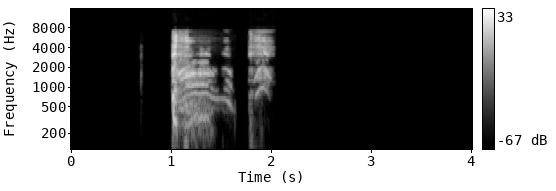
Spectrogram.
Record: {"cough_length": "4.0 s", "cough_amplitude": 27932, "cough_signal_mean_std_ratio": 0.28, "survey_phase": "alpha (2021-03-01 to 2021-08-12)", "age": "18-44", "gender": "Female", "wearing_mask": "No", "symptom_cough_any": true, "symptom_new_continuous_cough": true, "symptom_shortness_of_breath": true, "symptom_fatigue": true, "symptom_fever_high_temperature": true, "symptom_headache": true, "symptom_change_to_sense_of_smell_or_taste": true, "symptom_loss_of_taste": true, "symptom_onset": "4 days", "smoker_status": "Ex-smoker", "respiratory_condition_asthma": true, "respiratory_condition_other": false, "recruitment_source": "Test and Trace", "submission_delay": "2 days", "covid_test_result": "Positive", "covid_test_method": "RT-qPCR"}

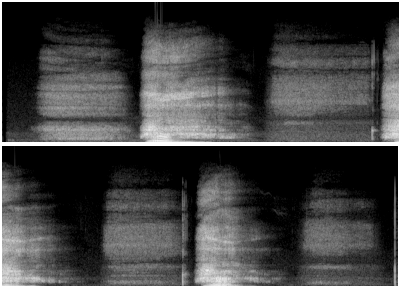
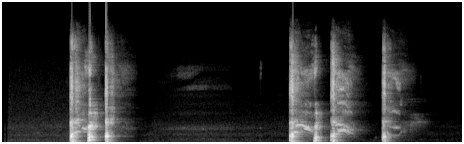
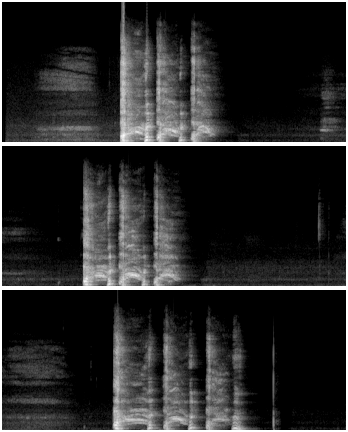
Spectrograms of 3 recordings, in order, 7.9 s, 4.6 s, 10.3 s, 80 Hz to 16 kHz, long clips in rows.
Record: {"exhalation_length": "7.9 s", "exhalation_amplitude": 28567, "exhalation_signal_mean_std_ratio": 0.38, "cough_length": "4.6 s", "cough_amplitude": 32767, "cough_signal_mean_std_ratio": 0.27, "three_cough_length": "10.3 s", "three_cough_amplitude": 32768, "three_cough_signal_mean_std_ratio": 0.28, "survey_phase": "beta (2021-08-13 to 2022-03-07)", "age": "45-64", "gender": "Female", "wearing_mask": "No", "symptom_sore_throat": true, "symptom_headache": true, "symptom_onset": "3 days", "smoker_status": "Never smoked", "respiratory_condition_asthma": false, "respiratory_condition_other": false, "recruitment_source": "Test and Trace", "submission_delay": "2 days", "covid_test_result": "Positive", "covid_test_method": "LAMP"}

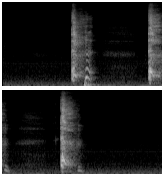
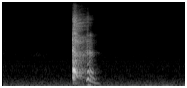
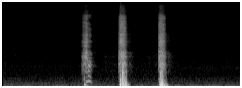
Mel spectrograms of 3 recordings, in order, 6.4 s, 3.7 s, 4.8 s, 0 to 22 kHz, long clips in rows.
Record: {"three_cough_length": "6.4 s", "three_cough_amplitude": 14681, "three_cough_signal_mean_std_ratio": 0.25, "cough_length": "3.7 s", "cough_amplitude": 23738, "cough_signal_mean_std_ratio": 0.18, "exhalation_length": "4.8 s", "exhalation_amplitude": 32767, "exhalation_signal_mean_std_ratio": 0.21, "survey_phase": "beta (2021-08-13 to 2022-03-07)", "age": "45-64", "gender": "Female", "wearing_mask": "No", "symptom_none": true, "smoker_status": "Ex-smoker", "respiratory_condition_asthma": false, "respiratory_condition_other": false, "recruitment_source": "REACT", "submission_delay": "1 day", "covid_test_result": "Negative", "covid_test_method": "RT-qPCR", "influenza_a_test_result": "Negative", "influenza_b_test_result": "Negative"}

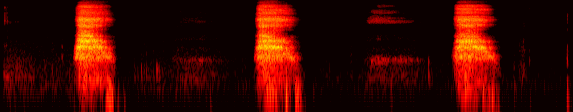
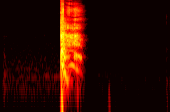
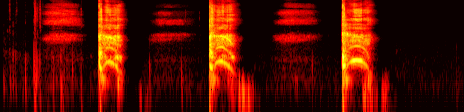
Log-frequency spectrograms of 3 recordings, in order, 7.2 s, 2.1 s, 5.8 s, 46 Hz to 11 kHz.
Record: {"exhalation_length": "7.2 s", "exhalation_amplitude": 15326, "exhalation_signal_mean_std_ratio": 0.34, "cough_length": "2.1 s", "cough_amplitude": 32768, "cough_signal_mean_std_ratio": 0.22, "three_cough_length": "5.8 s", "three_cough_amplitude": 32768, "three_cough_signal_mean_std_ratio": 0.32, "survey_phase": "beta (2021-08-13 to 2022-03-07)", "age": "45-64", "gender": "Female", "wearing_mask": "No", "symptom_none": true, "smoker_status": "Never smoked", "respiratory_condition_asthma": false, "respiratory_condition_other": false, "recruitment_source": "Test and Trace", "submission_delay": "1 day", "covid_test_result": "Negative", "covid_test_method": "RT-qPCR"}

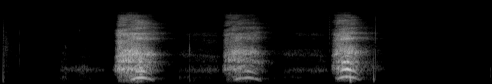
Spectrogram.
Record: {"exhalation_length": "4.9 s", "exhalation_amplitude": 21160, "exhalation_signal_mean_std_ratio": 0.35, "survey_phase": "beta (2021-08-13 to 2022-03-07)", "age": "45-64", "gender": "Female", "wearing_mask": "No", "symptom_cough_any": true, "symptom_runny_or_blocked_nose": true, "symptom_fatigue": true, "symptom_headache": true, "symptom_onset": "3 days", "smoker_status": "Ex-smoker", "respiratory_condition_asthma": false, "respiratory_condition_other": false, "recruitment_source": "REACT", "submission_delay": "1 day", "covid_test_result": "Negative", "covid_test_method": "RT-qPCR"}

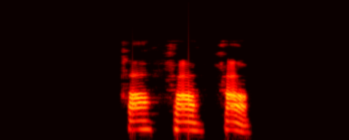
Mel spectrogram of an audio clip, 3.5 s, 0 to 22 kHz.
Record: {"exhalation_length": "3.5 s", "exhalation_amplitude": 30498, "exhalation_signal_mean_std_ratio": 0.35, "survey_phase": "beta (2021-08-13 to 2022-03-07)", "age": "45-64", "gender": "Female", "wearing_mask": "No", "symptom_runny_or_blocked_nose": true, "symptom_shortness_of_breath": true, "symptom_fatigue": true, "symptom_headache": true, "symptom_change_to_sense_of_smell_or_taste": true, "smoker_status": "Never smoked", "respiratory_condition_asthma": false, "respiratory_condition_other": false, "recruitment_source": "Test and Trace", "submission_delay": "3 days", "covid_test_result": "Positive", "covid_test_method": "RT-qPCR", "covid_ct_value": 15.5, "covid_ct_gene": "ORF1ab gene", "covid_ct_mean": 15.9, "covid_viral_load": "6300000 copies/ml", "covid_viral_load_category": "High viral load (>1M copies/ml)"}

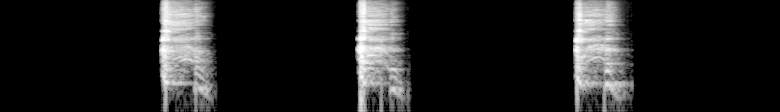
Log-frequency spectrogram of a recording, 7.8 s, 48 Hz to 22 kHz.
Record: {"three_cough_length": "7.8 s", "three_cough_amplitude": 1570, "three_cough_signal_mean_std_ratio": 0.24, "survey_phase": "beta (2021-08-13 to 2022-03-07)", "age": "65+", "gender": "Male", "wearing_mask": "No", "symptom_runny_or_blocked_nose": true, "smoker_status": "Ex-smoker", "respiratory_condition_asthma": false, "respiratory_condition_other": false, "recruitment_source": "REACT", "submission_delay": "1 day", "covid_test_result": "Negative", "covid_test_method": "RT-qPCR", "influenza_a_test_result": "Negative", "influenza_b_test_result": "Negative"}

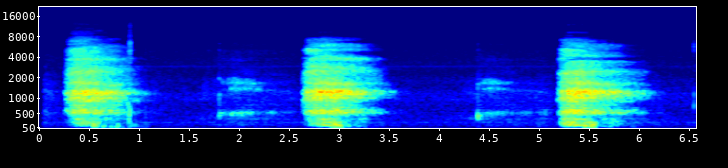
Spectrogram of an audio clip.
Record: {"exhalation_length": "6.6 s", "exhalation_amplitude": 7847, "exhalation_signal_mean_std_ratio": 0.46, "survey_phase": "beta (2021-08-13 to 2022-03-07)", "age": "18-44", "gender": "Male", "wearing_mask": "No", "symptom_cough_any": true, "symptom_runny_or_blocked_nose": true, "symptom_headache": true, "smoker_status": "Never smoked", "respiratory_condition_asthma": false, "respiratory_condition_other": false, "recruitment_source": "Test and Trace", "submission_delay": "1 day", "covid_test_result": "Positive", "covid_test_method": "LFT"}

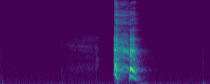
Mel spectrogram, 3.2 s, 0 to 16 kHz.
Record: {"cough_length": "3.2 s", "cough_amplitude": 19226, "cough_signal_mean_std_ratio": 0.21, "survey_phase": "alpha (2021-03-01 to 2021-08-12)", "age": "45-64", "gender": "Female", "wearing_mask": "No", "symptom_none": true, "smoker_status": "Ex-smoker", "respiratory_condition_asthma": false, "respiratory_condition_other": false, "recruitment_source": "REACT", "submission_delay": "2 days", "covid_test_result": "Negative", "covid_test_method": "RT-qPCR"}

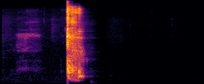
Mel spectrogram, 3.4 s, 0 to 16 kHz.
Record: {"cough_length": "3.4 s", "cough_amplitude": 32768, "cough_signal_mean_std_ratio": 0.21, "survey_phase": "beta (2021-08-13 to 2022-03-07)", "age": "45-64", "gender": "Female", "wearing_mask": "No", "symptom_cough_any": true, "symptom_sore_throat": true, "symptom_abdominal_pain": true, "symptom_fatigue": true, "symptom_headache": true, "symptom_change_to_sense_of_smell_or_taste": true, "symptom_loss_of_taste": true, "symptom_onset": "2 days", "smoker_status": "Ex-smoker", "respiratory_condition_asthma": false, "respiratory_condition_other": false, "recruitment_source": "Test and Trace", "submission_delay": "2 days", "covid_test_result": "Positive", "covid_test_method": "RT-qPCR", "covid_ct_value": 17.3, "covid_ct_gene": "ORF1ab gene", "covid_ct_mean": 18.3, "covid_viral_load": "970000 copies/ml", "covid_viral_load_category": "Low viral load (10K-1M copies/ml)"}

